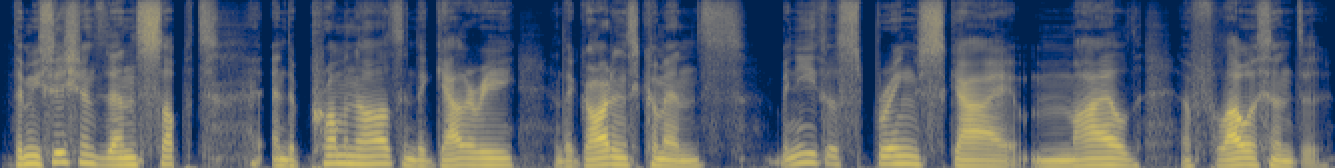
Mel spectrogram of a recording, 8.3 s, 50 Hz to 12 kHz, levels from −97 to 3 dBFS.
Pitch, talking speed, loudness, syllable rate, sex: 130 Hz, 160 wpm, -19 LUFS, 5.0 syllables/s, male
